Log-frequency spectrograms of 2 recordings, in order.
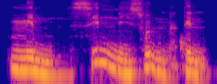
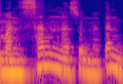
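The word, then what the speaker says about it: مَنْ سَنَّ سُنَّةً: Min sinni sunnatin. Bukan man sanna sunnatan.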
